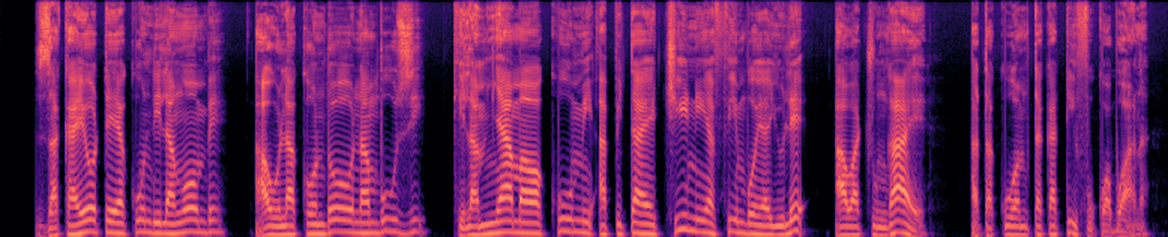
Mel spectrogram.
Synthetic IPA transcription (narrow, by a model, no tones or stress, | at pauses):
zakajɔtɛjakundilaŋɔmbɛ | a̰ulakɔndɔːnambuzi | kilam̩ɲamawakumiʔapitaɛt͡ʃinijafimbɔjajulɛ | awat͡ʃuŋɡaɛ | a̰takuwam̩takatifukwa̰ɓwa̰na̰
